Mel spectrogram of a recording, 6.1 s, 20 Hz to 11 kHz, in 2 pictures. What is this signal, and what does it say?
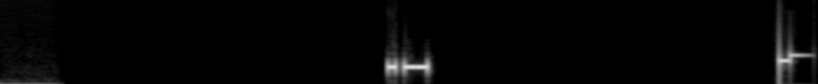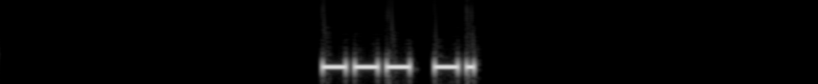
Morse code, heard as a keyed tone, about 38 wpm, 700 Hz. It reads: A ON
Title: Top 100 Words 40wpm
